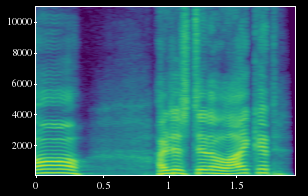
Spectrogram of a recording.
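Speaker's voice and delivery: very high, bad, failing Scottish accent. Acting out someone's reply about never trying an iPad, in a bad Scottish accent. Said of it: "it's running away from me, the Scottish accent".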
